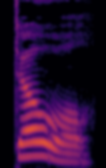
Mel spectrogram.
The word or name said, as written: doughal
